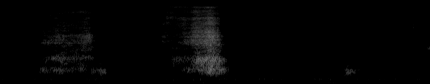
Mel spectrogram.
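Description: A new, stiff oracle card deck being shuffled by hand: two brief brushing slides of cards against each other, the second louder, and a faint one near the end.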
